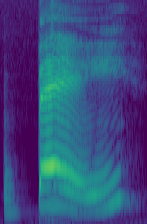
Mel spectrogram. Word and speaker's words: beige: It's not very common in English, but you do hear it in words like measure and vision. Zh, zh. So this word is beige.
